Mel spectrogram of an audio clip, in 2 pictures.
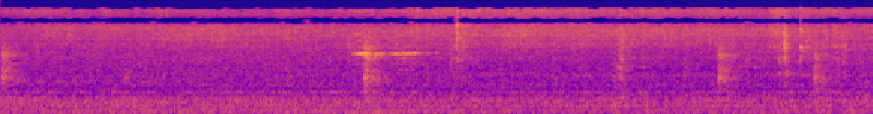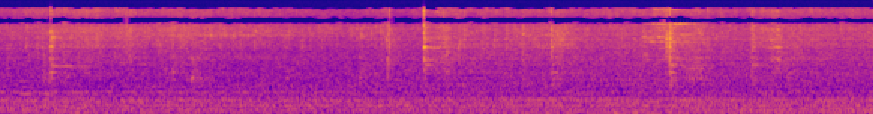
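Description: Green garlic paste sizzling in cow ghee in a hot pan while a metal spatula stirs and scrapes it, with scattered sharp clicks of the spatula on the pan.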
